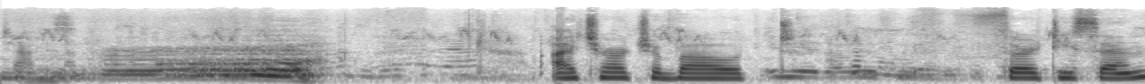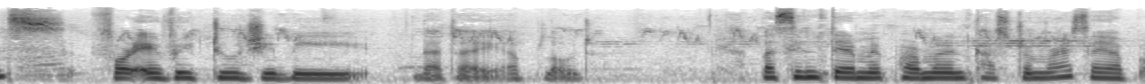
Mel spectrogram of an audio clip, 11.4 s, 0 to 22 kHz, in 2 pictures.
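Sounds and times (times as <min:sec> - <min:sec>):
speech: 0:00.0 - 0:01.8, 0:02.8 - 0:08.8, 0:09.5 - 0:11.4
cow mooing: 0:00.1 - 0:01.7.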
